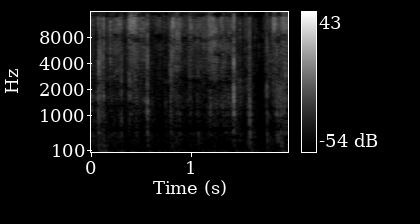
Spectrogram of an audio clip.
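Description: Quiet riffling and flicking of tarot cards being shuffled, a run of soft papery slaps and rustles in quick irregular bursts over about two seconds, with no voices.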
